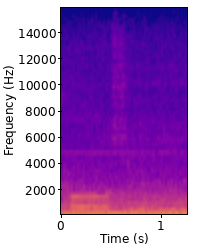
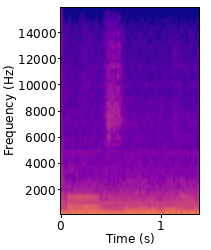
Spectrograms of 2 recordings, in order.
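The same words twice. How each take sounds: Both takes have the same delivery.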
